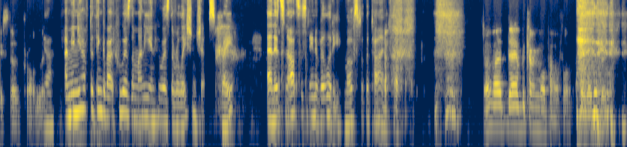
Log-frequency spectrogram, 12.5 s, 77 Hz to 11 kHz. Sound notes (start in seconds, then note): 7.8 chuckles; 11.6 laughs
